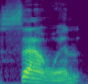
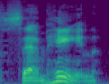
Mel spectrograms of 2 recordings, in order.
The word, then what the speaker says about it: Samhain: And you are also set to appear in a slasher horror comedy called Samhain, as other people call it based on how it's spelled, Samhain.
